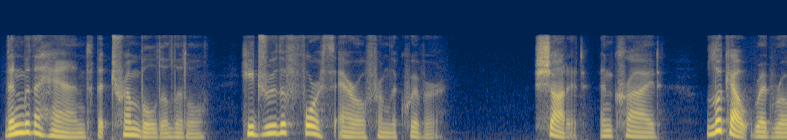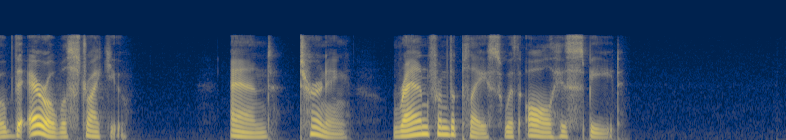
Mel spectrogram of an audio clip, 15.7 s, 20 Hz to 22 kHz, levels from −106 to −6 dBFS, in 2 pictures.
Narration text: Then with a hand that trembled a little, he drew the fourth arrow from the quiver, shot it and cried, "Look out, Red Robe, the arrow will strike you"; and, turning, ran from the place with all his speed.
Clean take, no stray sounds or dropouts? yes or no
yes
